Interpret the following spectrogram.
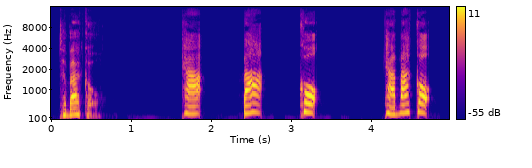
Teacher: Rise in the middle and stay high.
